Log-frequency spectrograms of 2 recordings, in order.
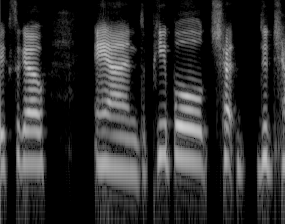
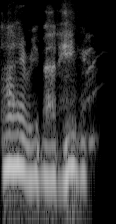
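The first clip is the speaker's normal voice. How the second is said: soft, hushed voice kept down; 5 semitones lower, 8 dB quieter than usual. Retelling greeting the audience while a child sleeps nearby, quiet voice. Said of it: "I would be having to be quiet".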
